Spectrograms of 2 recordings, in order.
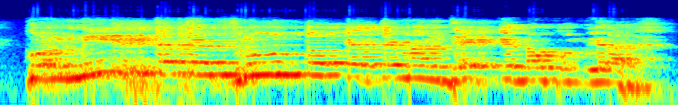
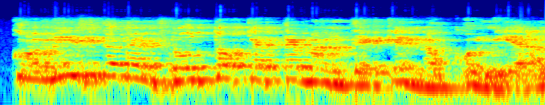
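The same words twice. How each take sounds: First: Higher, slow, solemn God voice; God rebuking Adam, slow and raised; God speaking. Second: Lightly voiced God, a bit raised; God questioning Adam, barely put on; God speaking. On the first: Retold or imitated. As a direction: draw each word out like God judging. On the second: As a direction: ask it with a hint of divine authority. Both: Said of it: "le dijo Dios".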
